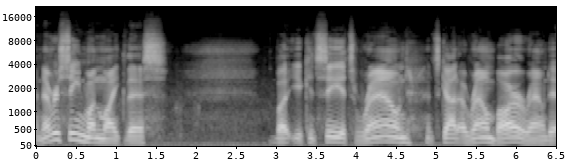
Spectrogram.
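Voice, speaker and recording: In an unremarkable speaking voice, a man talks at a fairly slow pace, medium in pitch with ordinary pitch variation. The sound is dry and close, with no echo. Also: quiet background. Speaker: YouTuber touring an auction preview. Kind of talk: walkthrough video commentary.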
